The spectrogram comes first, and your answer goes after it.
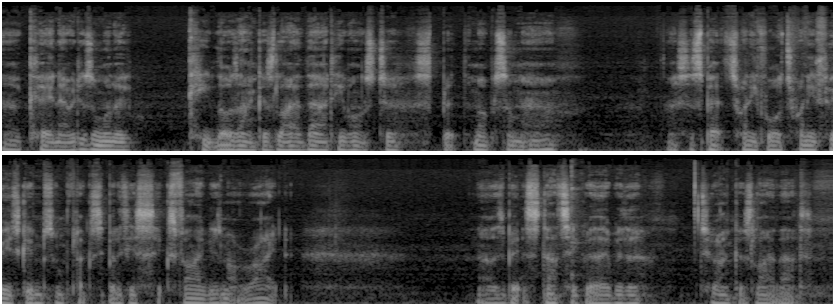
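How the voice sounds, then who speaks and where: The voice is quiet and somewhat breathy, monotone and flat, rushing at a very fast pace yet broken by long, frequent pauses. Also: man, very deep, low pitch for a man. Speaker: backgammon commentator. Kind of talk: live commentary. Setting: live stream at a tournament venue.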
